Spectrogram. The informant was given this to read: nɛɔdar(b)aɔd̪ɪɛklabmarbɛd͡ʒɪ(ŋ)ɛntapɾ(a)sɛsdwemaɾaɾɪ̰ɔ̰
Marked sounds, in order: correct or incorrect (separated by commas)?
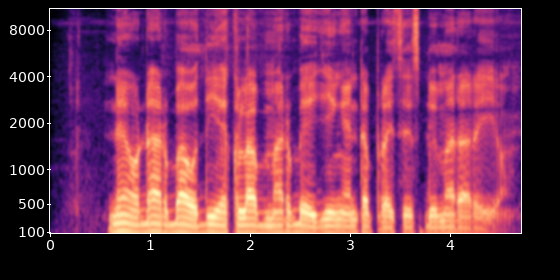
correct, correct, correct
